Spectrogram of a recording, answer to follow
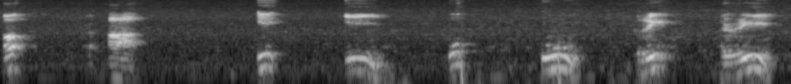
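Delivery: अ short then आ held twice as long, pair by pair; short and long vowels. Shown as a demonstration. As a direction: contrast each short vowel with its doubled long one. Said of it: "मैं दोनों को बोल के दिखाता हूँ". (ह्रस्व और दीर्घ स्वर का अंतर दिखाते हुए)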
